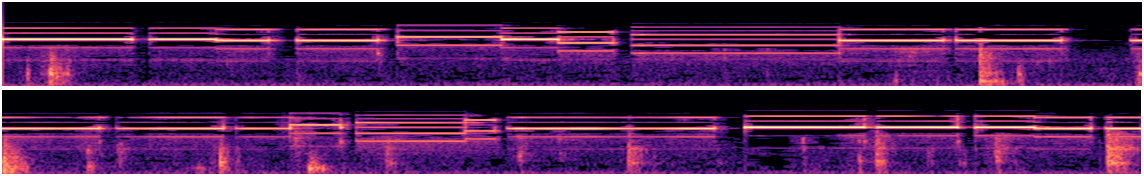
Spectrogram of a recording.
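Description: Arduino playing a simple electronic tone melody: plain beep notes one at a time, changing pitch every quarter to half second, with short gaps between them.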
